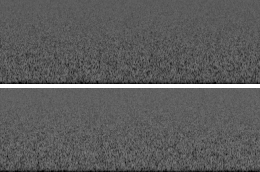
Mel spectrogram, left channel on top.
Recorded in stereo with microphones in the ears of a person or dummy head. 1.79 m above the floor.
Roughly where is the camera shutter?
No camera shutter in this recording.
